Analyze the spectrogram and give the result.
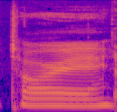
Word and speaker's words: Dottore: How do you say it again? Sorry. The the Dottore.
